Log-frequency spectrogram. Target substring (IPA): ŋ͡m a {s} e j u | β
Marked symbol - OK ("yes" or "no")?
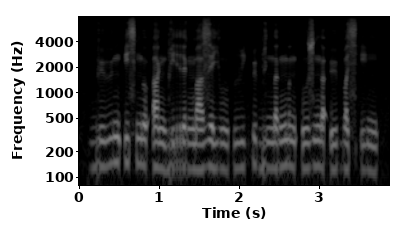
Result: no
